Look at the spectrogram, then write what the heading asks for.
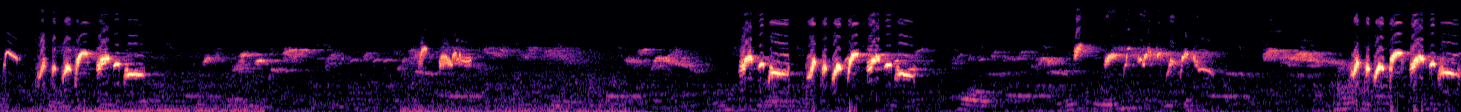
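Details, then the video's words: A captive red-whiskered bulbul, used to train birds in competition singing, sings bright, bubbly warbled phrases of about a second each, repeated every two to three seconds, with softer chatter in between. "Luyện Chim Chào Mào Má Trắng Học Giọng Nhanh. Chào Mào Hót / Chào Mào Hót Đấu"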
